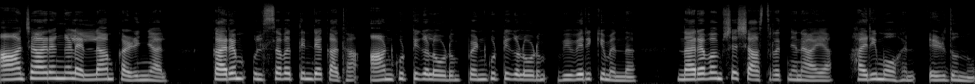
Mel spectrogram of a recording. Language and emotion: Malayalam, neutral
